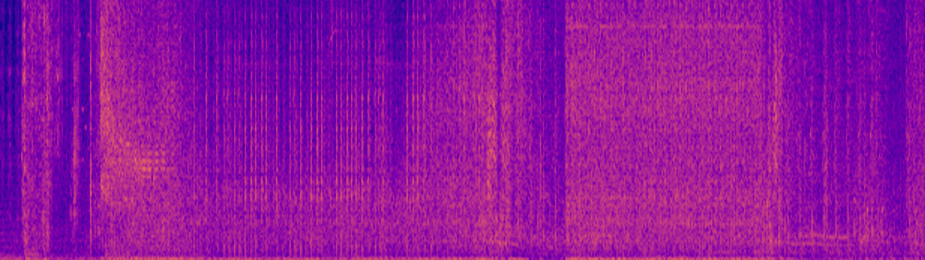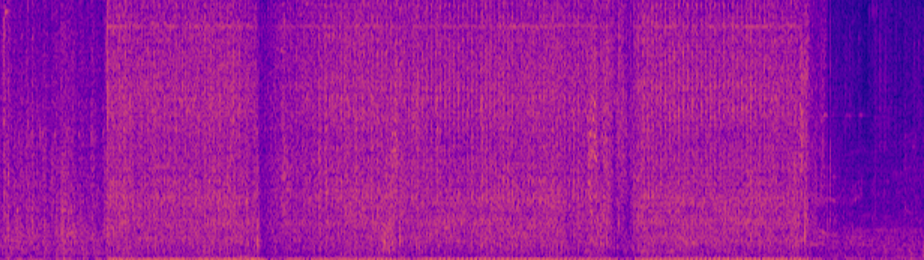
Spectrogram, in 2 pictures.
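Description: Gunfire rattles in loud, rapid bursts.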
